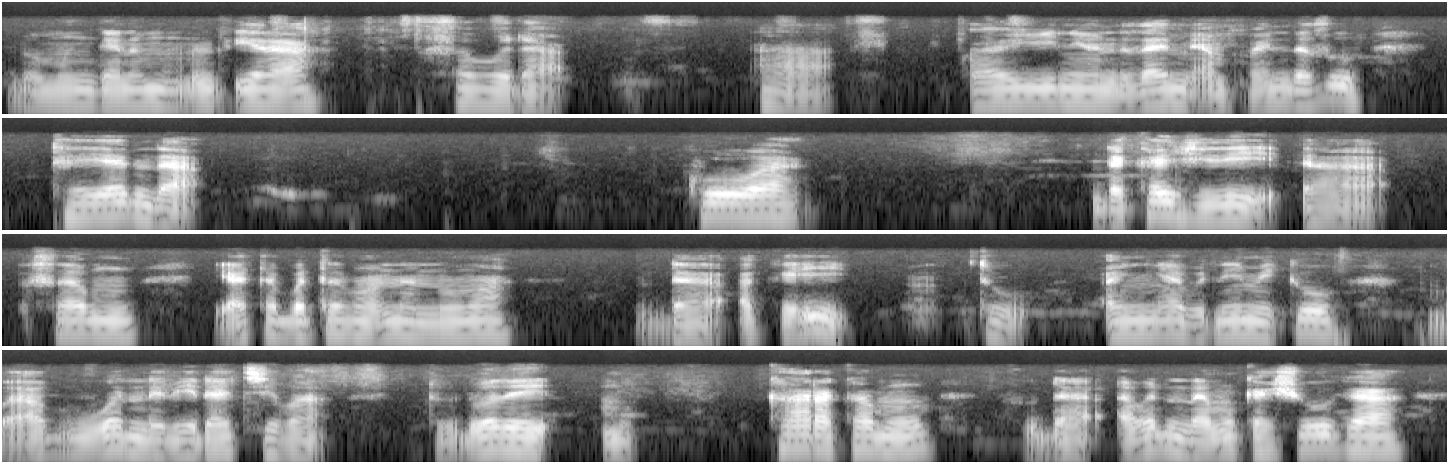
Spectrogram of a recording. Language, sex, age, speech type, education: Hausa, male, 46-60, spontaneous, tertiary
